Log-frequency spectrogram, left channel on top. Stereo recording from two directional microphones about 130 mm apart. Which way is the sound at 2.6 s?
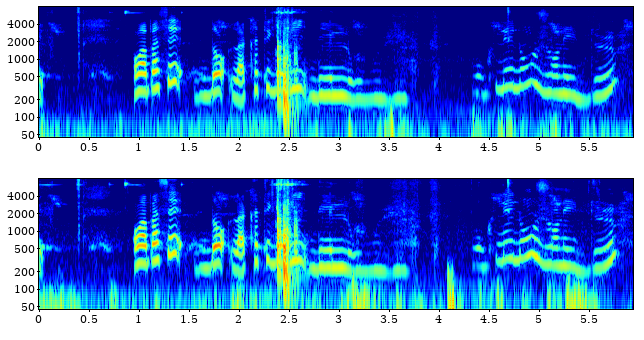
45° left (ahead or behind).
